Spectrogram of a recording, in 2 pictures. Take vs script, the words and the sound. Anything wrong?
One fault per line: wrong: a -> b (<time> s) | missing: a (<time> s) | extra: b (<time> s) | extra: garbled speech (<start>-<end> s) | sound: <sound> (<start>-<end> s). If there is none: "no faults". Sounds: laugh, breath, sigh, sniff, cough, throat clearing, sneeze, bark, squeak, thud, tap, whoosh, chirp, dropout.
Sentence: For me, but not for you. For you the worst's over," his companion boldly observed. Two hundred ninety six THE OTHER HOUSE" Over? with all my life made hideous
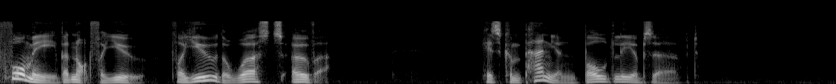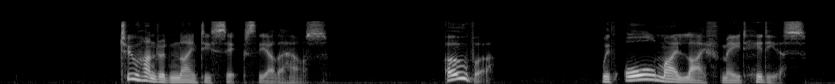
no faults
